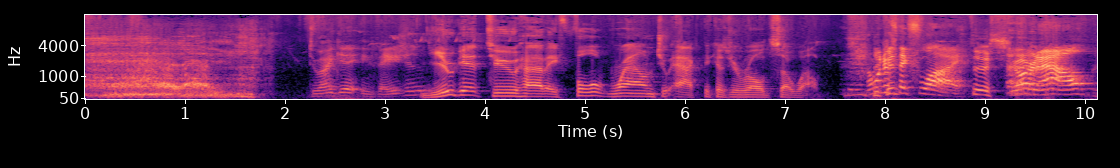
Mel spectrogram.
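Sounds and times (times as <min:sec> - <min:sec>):
deep guttural creature roar: 0:00.0 - 0:01.9
speech: 0:02.2 - 0:10.1.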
